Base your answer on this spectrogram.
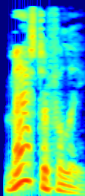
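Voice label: "masterfully", British English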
